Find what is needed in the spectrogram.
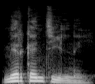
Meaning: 1. mercantile (relating to mercantilism) 2. petty, self-serving
- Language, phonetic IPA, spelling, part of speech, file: Russian, [mʲɪrkɐnʲˈtʲilʲnɨj], меркантильный, adjective, Ru-меркантильный.ogg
